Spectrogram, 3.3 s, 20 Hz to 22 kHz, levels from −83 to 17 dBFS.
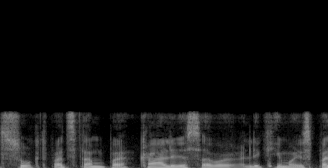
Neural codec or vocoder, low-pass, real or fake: none; 7.2 kHz; real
